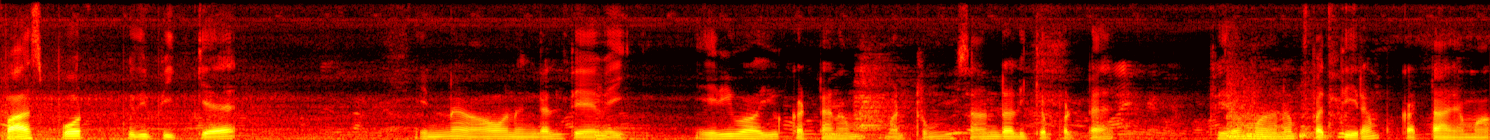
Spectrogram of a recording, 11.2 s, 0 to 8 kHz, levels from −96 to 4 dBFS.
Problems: background conversations at intervals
